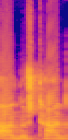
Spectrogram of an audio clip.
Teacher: स जो दंत्य है उसको मूर्धन्य में बदल देंगे और थ जो है उसको हम ठ में बदल देंगे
